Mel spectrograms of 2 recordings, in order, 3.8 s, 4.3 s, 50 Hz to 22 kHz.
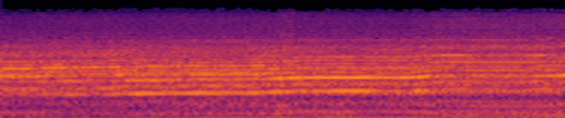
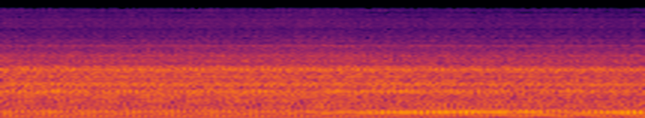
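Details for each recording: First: Mini mill with belt drive, motor at 1760, about 12,200 spindle RPM with a 3-inch fly cutter: a high spindle whine with an uneven, wavering buzz in spots from the out-of-balance cutters. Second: Mini metal milling machine upgraded to 1 HP servo motor with toothed L050 synchronous belt drive, 3-inch fly cutter taking single 0.010-inch pass across 2-inch-wide 6061 aluminum; steady motor hum with even cutter chatter, pitch holding without bogging; spindle healthy under load.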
